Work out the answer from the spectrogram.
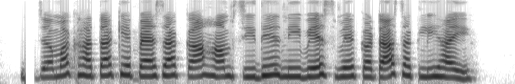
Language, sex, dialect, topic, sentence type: Magahi, female, Southern, banking, question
